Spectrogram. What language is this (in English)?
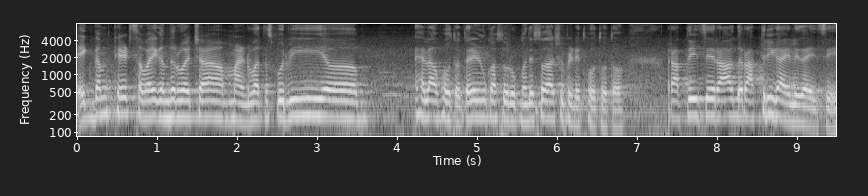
Marathi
